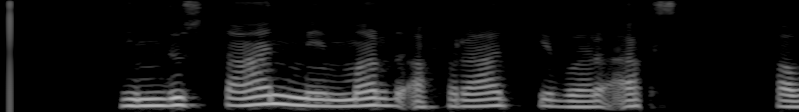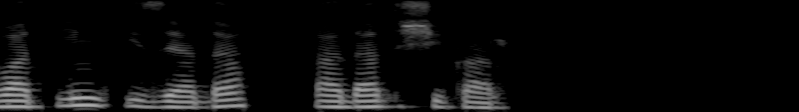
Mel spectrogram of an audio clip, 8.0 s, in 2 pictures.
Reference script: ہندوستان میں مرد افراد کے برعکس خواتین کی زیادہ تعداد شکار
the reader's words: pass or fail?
pass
